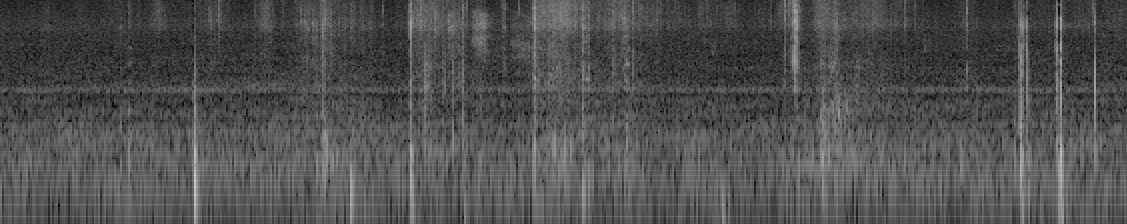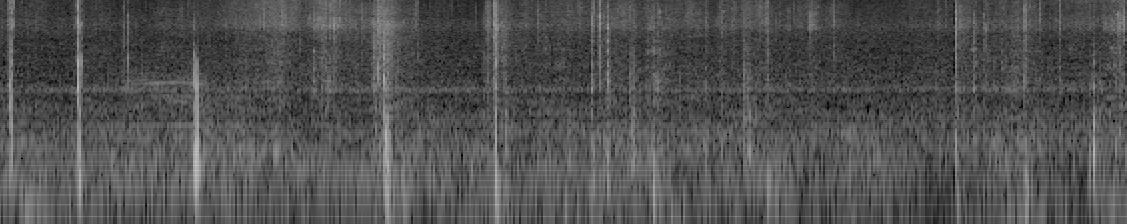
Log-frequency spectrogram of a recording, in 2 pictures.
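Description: A digging tool chops into loose soil in sharp thuds.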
